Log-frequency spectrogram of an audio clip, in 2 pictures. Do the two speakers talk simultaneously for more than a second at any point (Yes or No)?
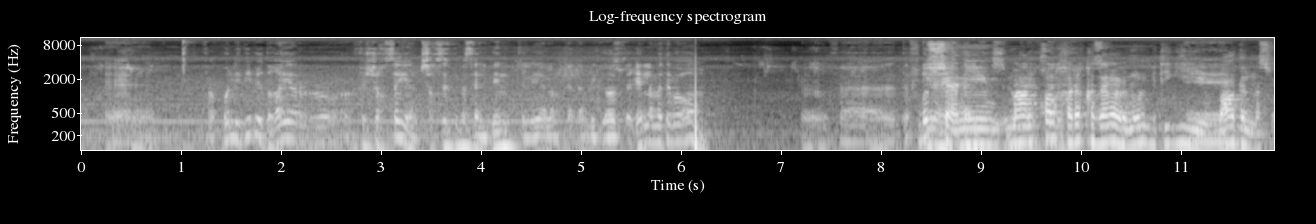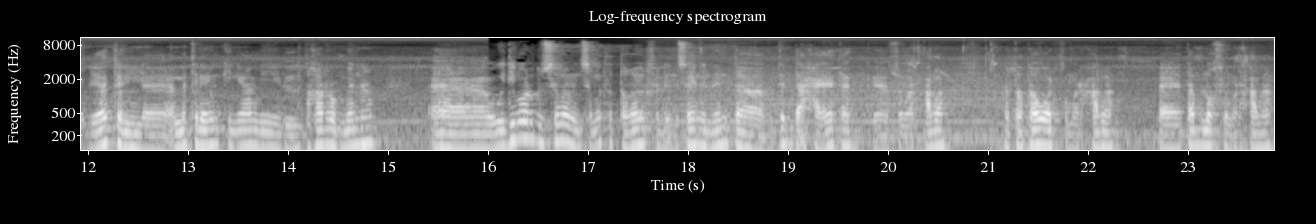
Yes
